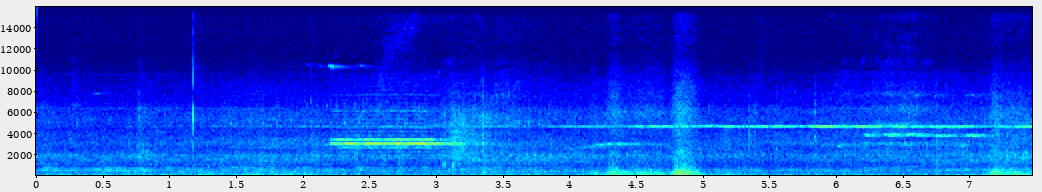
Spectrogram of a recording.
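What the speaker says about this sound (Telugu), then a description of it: "ఇప్పుడు బండి కూడా వస్తుంది అనుకుంటా." A train rumbles past nearby as a broadband, steady roar with heavier surges of wheel and car noise toward the end, heard from a roadside during a motorcycle ride.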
